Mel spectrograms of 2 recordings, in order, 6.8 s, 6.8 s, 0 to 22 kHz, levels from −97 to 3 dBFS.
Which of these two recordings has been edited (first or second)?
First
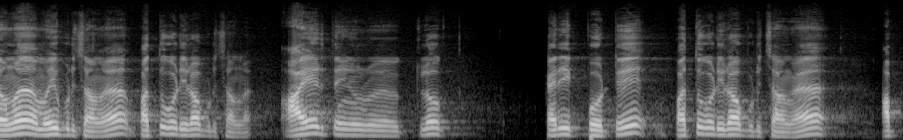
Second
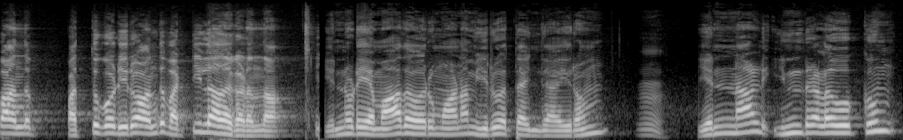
second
